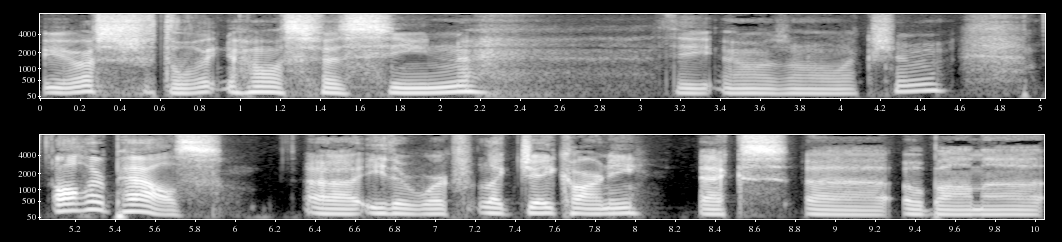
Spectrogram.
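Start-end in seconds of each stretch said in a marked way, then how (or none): 0.0-4.6 put-on speaking through gritted teeth. Imitating Jen Psaki's reaction: Jen Psaki through gritted teeth. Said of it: "through her teeth".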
